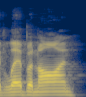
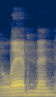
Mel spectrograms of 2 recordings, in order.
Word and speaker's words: Lebanon: Nashville and Lebanon or as some people up north would say Lebanon we call it Lebanon it's one syllable if you're here from the south The Beatles Mofi revolver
